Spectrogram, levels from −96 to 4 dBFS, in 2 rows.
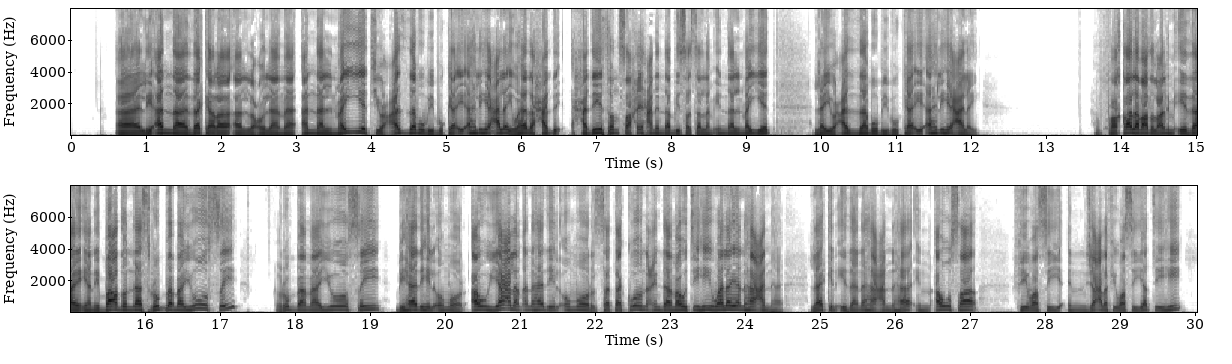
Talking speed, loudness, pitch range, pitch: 125 wpm, -16 LUFS, 150-185 Hz, 165 Hz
